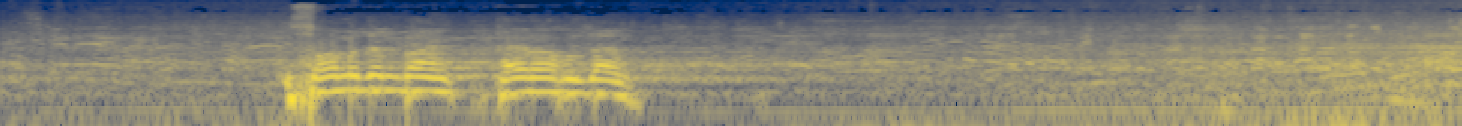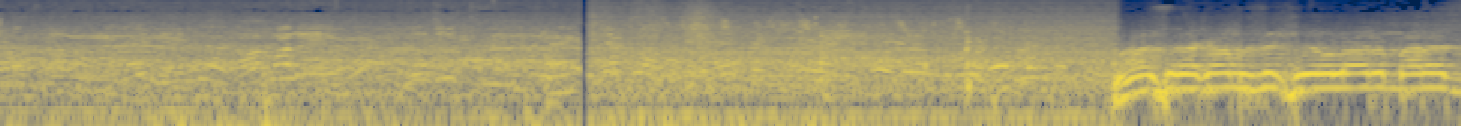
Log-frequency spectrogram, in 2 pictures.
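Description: A crowd of men shouts and chatters outdoors.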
